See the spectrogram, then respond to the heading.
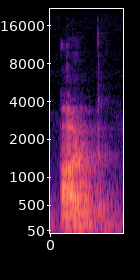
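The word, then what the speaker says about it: aren't: you happy ಆಗ್ತದೆ ಆರಂಟ್ ಆರಂಟ್ ಇದರ ಉಚ್ಚಾರ ಹೇಗೆ ಆಂಟ್ ಆಂಟ್ ಯು ಹ್ಯಾಪಿ ಈ ರೀತಿ ಸೋ ಇಲ್ಲಿ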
